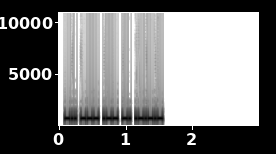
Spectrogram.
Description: Morse code, heard as a keyed tone, about 50 wpm, 700 Hz. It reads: DOWN.
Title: Sentences from Top 1200 Words 50wpm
